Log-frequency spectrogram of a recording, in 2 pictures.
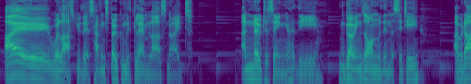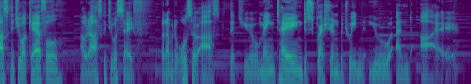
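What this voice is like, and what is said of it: Character accent picked up from another. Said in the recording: “my accent slightly bled over into yours there ... these accents are tricky things.”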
